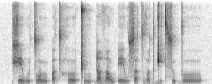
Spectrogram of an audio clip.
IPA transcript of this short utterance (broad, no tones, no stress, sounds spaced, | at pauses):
x e w u t lˠ u ʔ ɒ t h o ǁ u ɓ i ðˤ e w ʔ e w s ɒ t ðˤ o d ɡ i t s u ɡ o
